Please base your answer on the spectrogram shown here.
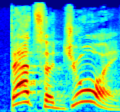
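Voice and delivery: bright high exclamation, drawn out slowly; delighted child. A narrator's reading.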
